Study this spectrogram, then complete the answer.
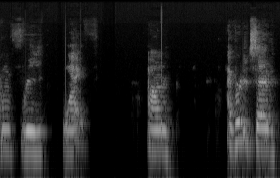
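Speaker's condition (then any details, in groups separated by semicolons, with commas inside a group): Cerebral palsy; from birth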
